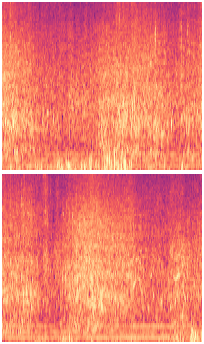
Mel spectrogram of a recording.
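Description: Small waves lapping on a pebble-and-sand beach of a calm sea, washing in and out about every three seconds, with a faint steady low hum underneath.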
